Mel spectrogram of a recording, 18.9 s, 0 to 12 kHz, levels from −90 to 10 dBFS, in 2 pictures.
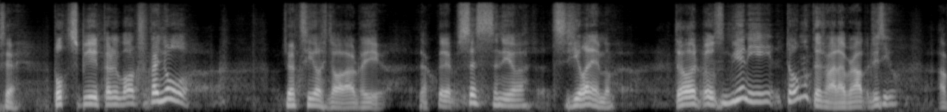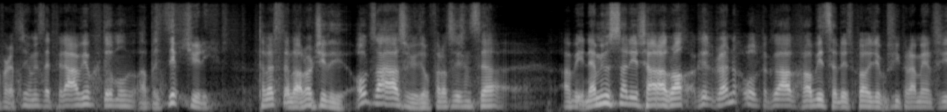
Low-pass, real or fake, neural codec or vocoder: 10.8 kHz; fake; codec, 16 kHz in and 24 kHz out, 0.4 kbps, LongCat-Audio-Codec, four codebook decoder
